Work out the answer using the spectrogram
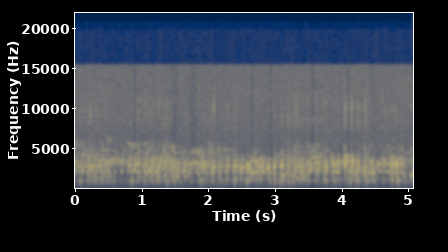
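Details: A steady wheezy, crackling chorus of begging comes from Black stork chicks as the adult male brings fish to their nest in Karula National Park, southern Estonia, late morning on 11 June 2023.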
